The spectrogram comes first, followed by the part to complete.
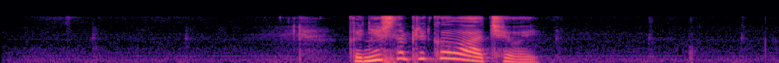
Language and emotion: Russian, positive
